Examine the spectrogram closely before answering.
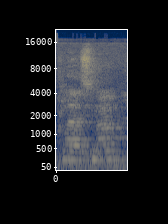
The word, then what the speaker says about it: klezmer: Oh, klezmer music. It's pronounced klezmer. Oh, right, yeah, klezmer.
